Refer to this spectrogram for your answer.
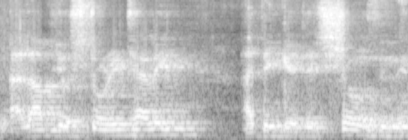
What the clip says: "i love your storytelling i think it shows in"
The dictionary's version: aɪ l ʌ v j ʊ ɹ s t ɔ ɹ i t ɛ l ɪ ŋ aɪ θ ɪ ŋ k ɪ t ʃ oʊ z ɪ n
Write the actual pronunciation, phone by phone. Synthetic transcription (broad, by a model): aɪ l ʌ v j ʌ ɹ s t ɔ ɹ i t ɛ l ɪ ŋ aɪ θ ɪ ŋ k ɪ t ʃ oʊ z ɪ n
